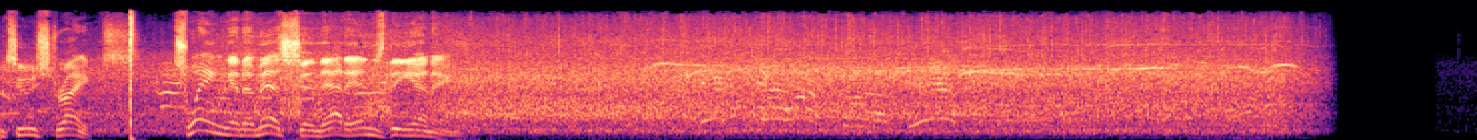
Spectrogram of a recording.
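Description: A large crowd cheers and roars throughout a big echoing stadium.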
